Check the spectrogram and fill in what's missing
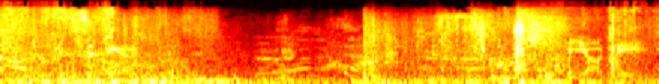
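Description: Confringo and Bombarda spell blasts in the Hogwarts Legacy video game, booming explosions bursting one after another in a loud, dense battle mix while a voice shouts over the din.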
